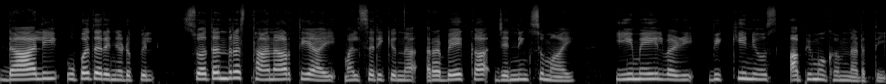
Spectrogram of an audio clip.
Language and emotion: Malayalam, neutral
